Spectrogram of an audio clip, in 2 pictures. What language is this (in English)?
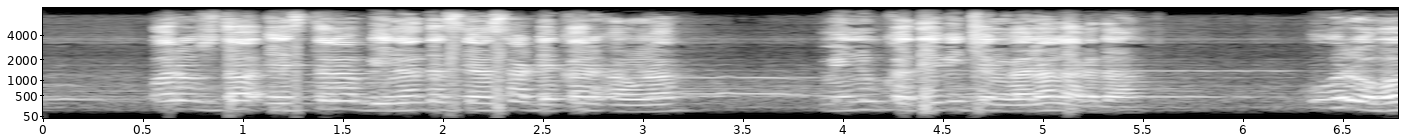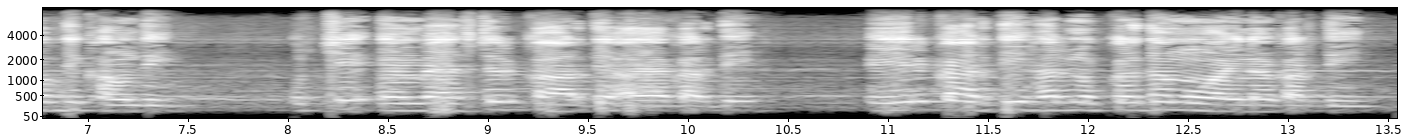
Punjabi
